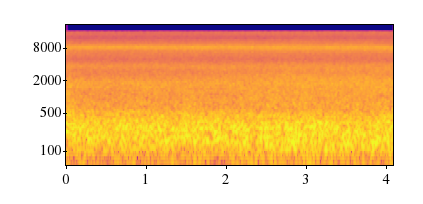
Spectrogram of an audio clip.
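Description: Swollen, muddy stream rushing over a low weir: a steady, even rush of water.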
